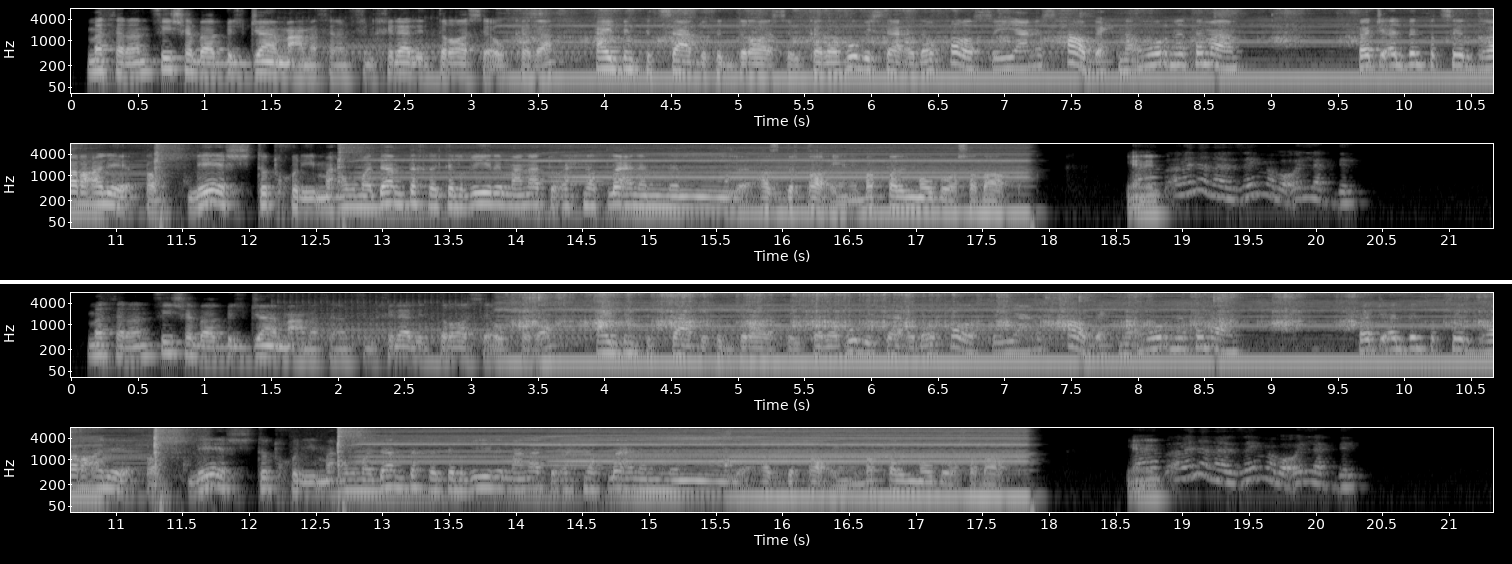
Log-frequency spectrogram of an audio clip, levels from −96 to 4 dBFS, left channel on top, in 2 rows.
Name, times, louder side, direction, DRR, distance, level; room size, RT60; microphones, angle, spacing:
voice 1, 0.1-8.8 9.7-17.7 18.6-18.8, left 7 dB, 80° left, 0.3 m, -32 dB
sound 1, 1.5-8.6, equal, 15° right, 0.4 m, -47 dB
sound 2, 3.2-11.7 12.7-17.9, right 4 dB, 85° right, 0.7 m, -35 dB
voice 2, 18.6-20.3, right 1 dB, 30° left, 0.9 m, -45 dB
2.5 x 2.4 x 3.3 m
head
